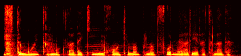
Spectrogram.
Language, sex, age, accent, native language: Uzbek, female, under 19, Xorazm, Uzbek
